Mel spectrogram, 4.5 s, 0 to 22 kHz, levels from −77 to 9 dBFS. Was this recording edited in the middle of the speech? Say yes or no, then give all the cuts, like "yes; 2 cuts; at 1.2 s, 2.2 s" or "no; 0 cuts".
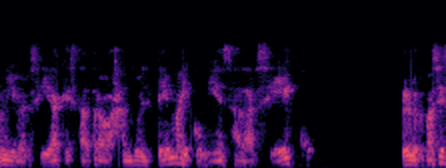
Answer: no; 0 cuts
